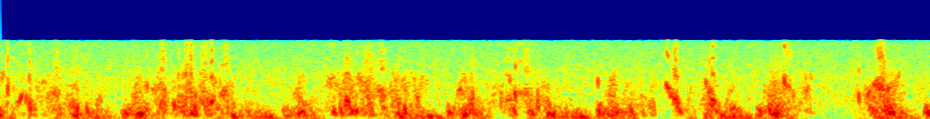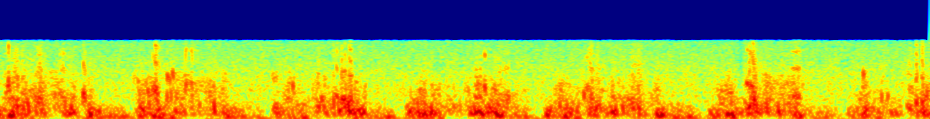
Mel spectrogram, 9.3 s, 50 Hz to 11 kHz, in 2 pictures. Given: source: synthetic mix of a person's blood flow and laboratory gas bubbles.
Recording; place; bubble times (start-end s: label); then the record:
Doppler ultrasound of blood flow; precordium
0.00-0.52 s: bubbles
0.70-1.24 s: bubbles
1.62-2.15 s: bubbles
2.32-2.45 s: bubbles
2.48-2.75 s: bubbles
2.96-3.03 s: bubbles
3.11-3.72 s: bubbles
3.80-4.08 s: bubbles
4.25-4.54 s: bubbles
4.66-5.11 s: bubbles
5.31-5.80 s: bubbles
6.00-6.51 s: bubbles
6.68-7.29 s: bubbles
7.40-7.96 s: bubbles
8.22-8.72 s: bubbles
8.94-9.30 s: bubbles
From the record:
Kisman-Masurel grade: 343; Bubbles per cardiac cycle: rolling drumbeat, 9 or more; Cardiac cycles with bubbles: 100%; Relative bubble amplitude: loud (0.450 to 0.775); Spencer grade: 3 (all of the cardiac periods contain showers or single bubble signals, but not dominating or overriding the cardiac motion signals); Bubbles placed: anywhere in the cardiac cycle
